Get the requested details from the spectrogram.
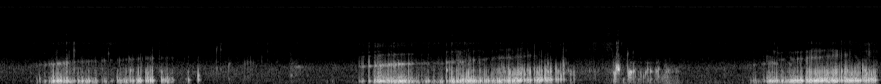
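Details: Stomach growling (borborygmi): bursts of low, rumbling gurgles separated by quiet gaps.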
